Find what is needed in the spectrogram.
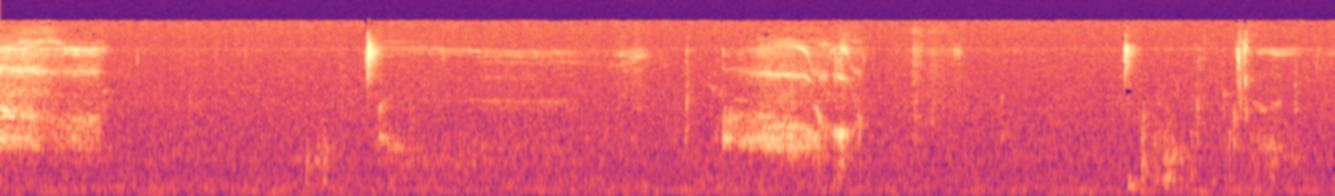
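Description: A man drinking juice from a small bottle: quiet sips and swallows, with a breath through the nose at the start and another around six seconds in, and a few small sharp clicks between them.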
